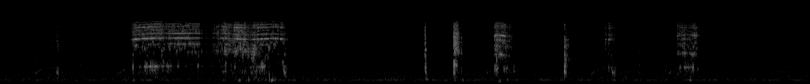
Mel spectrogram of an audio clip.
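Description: Two scraping rubs, starting a little over a second in and lasting about a second and a half together, then about six separate sharp clicks and taps of a computer keyboard and mouse.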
